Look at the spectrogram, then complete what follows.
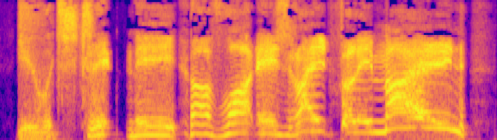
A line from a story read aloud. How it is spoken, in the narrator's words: Tregane bellowed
